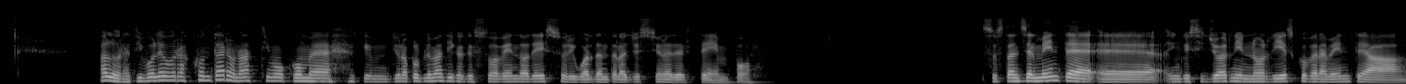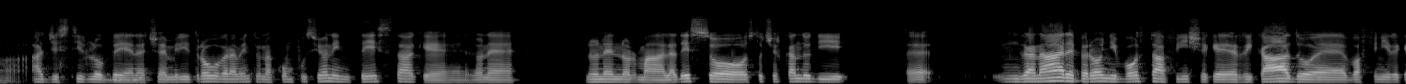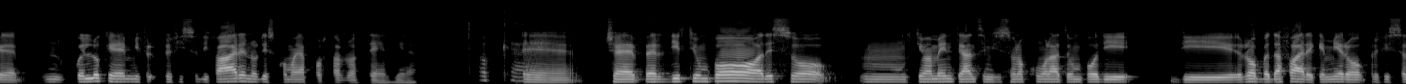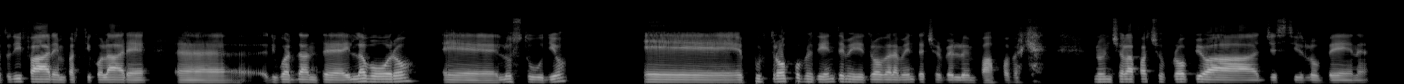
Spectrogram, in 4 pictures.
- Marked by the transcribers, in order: exhale; tapping; "cioè" said as "ceh"; other background noise; "cioè" said as "ceh"; laughing while speaking: "perché"; "proprio" said as "propio"
- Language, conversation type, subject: Italian, advice, Perché continuo a procrastinare su compiti importanti anche quando ho tempo disponibile?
